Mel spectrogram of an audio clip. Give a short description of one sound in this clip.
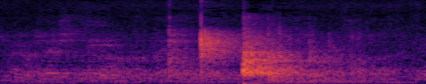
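A cue strikes a billiard ball with a sharp knock.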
